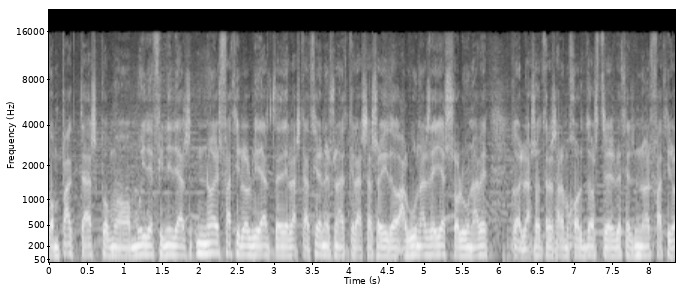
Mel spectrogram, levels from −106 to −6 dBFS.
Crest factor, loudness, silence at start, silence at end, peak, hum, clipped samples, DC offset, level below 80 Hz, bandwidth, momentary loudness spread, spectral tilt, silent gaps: 14 dB; -16 LUFS; 0 s; 0 s; -2 dBFS; none; under 0.1%; under 0.1%; -42 dBFS; 16.5 kHz; 3 LU; -5 dB/octave; none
